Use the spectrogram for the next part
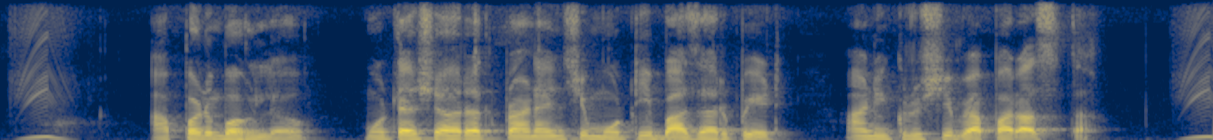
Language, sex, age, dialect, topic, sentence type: Marathi, male, 18-24, Southern Konkan, agriculture, statement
